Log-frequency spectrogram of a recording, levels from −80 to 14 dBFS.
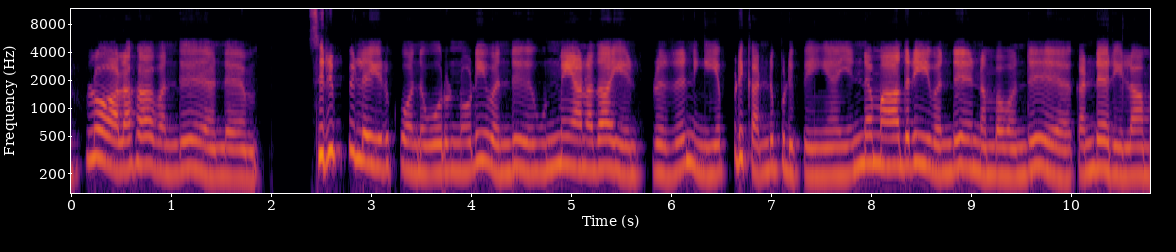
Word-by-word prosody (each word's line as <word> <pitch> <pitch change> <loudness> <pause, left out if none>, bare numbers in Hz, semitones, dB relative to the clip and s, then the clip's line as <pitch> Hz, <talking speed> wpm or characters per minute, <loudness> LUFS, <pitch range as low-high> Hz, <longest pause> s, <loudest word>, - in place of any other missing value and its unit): இவ்ளோ 280 +9 -1 0.2
அழகா 235 +3 +2 0.2
வந்து, 205 +2 -4 0.3
அந்தச் 185 -1 -3 0.7
சிரிப்புல 320 -2 +3
இருக்கும் 235 -1 -5
அந்த 205 -1 -4
ஒரு 210 +1 -2
நொடி 220 +6 -2
வந்து 205 +2 -2 0.3
உண்மையானதா 230 -1 +3 0.2
ஏற்படுறது 195 +2 -5
நீங்க 205 -5 -3
எப்படி 210 +8 -2
கண்டுபிடிப்பீங்க? 200 -3 -3 0.2
எந்த 250 +3 0
மாதிரி 245 +1 +4 0.2
வந்து 210 +3 +1 0.2
நம்ம 195 0 -2
வந்து 195 +4 -1 0.4
கண்டறியலாம்? 200 -3 +1
215 Hz, 115 wpm, -23 LUFS, 200-240 Hz, 0.7 s, மாதிரி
